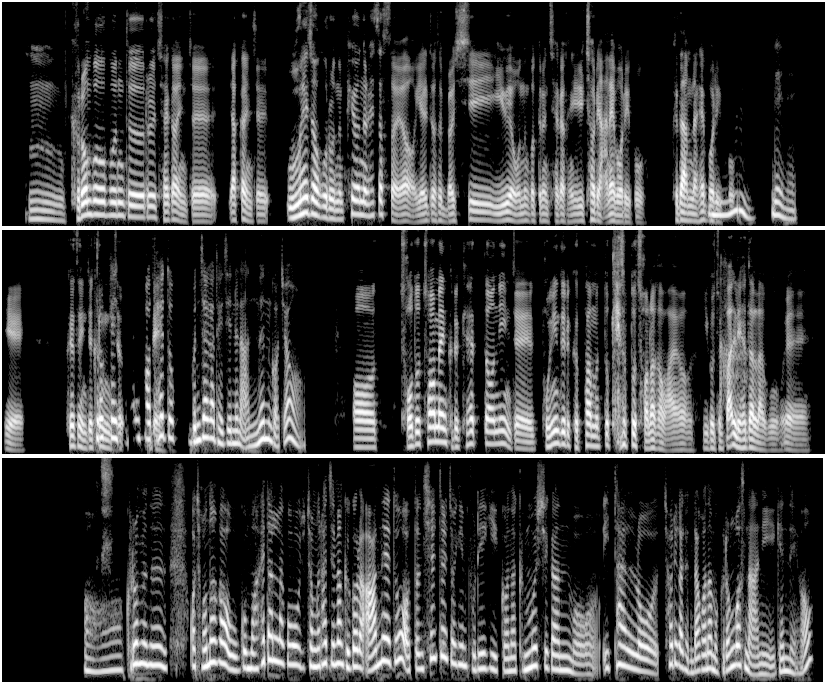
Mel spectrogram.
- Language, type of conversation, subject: Korean, advice, 창의적인 아이디어를 얻기 위해 일상 루틴을 어떻게 바꾸면 좋을까요?
- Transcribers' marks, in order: other background noise; sniff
